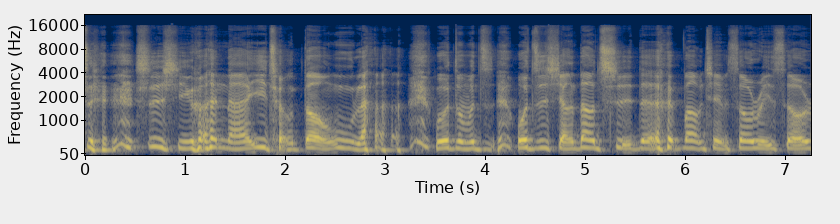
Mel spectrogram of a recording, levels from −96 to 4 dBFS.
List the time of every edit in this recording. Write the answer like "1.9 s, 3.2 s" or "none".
none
